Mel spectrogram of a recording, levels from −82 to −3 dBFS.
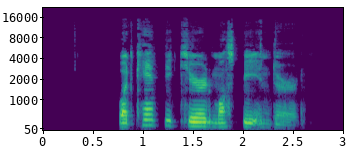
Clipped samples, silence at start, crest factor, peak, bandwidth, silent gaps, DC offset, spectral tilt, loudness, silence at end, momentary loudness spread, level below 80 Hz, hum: under 0.1%; 0.75 s; 20 dB; -6 dBFS; 15 kHz; none; under 0.1%; -4 dB/octave; -23 LUFS; 0.5 s; 15 LU; -64 dBFS; none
